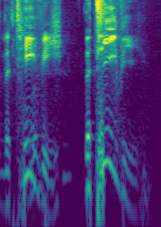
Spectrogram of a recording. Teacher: Accent on the T instead of the V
